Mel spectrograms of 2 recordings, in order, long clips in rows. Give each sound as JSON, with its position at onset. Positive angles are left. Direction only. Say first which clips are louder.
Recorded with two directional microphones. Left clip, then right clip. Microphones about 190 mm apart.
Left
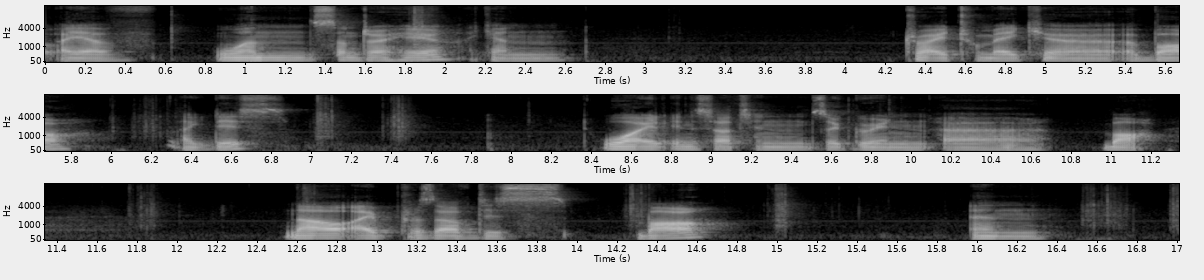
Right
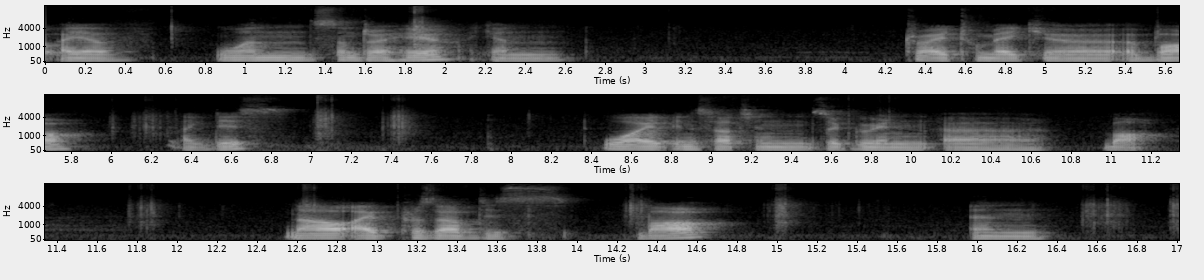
{"t": 0.0, "sound": "speech", "louder": "left 4 dB", "side_deg": 40}
{"t": 4.3, "sound": "speech", "louder": "left 5 dB", "side_deg": 40}
{"t": 7.1, "sound": "a sound", "louder": "even", "side_deg": 5}
{"t": 7.9, "sound": "speech", "louder": "left 8 dB", "side_deg": 40}
{"t": 12.5, "sound": "speech", "louder": "left 3 dB", "side_deg": 40}
{"t": 16.0, "sound": "speech", "louder": "left 6 dB", "side_deg": 40}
